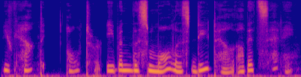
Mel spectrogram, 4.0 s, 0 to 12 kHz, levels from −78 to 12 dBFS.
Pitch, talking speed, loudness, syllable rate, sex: 195 Hz, 150 wpm, -20 LUFS, 4.3 syllables/s, female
